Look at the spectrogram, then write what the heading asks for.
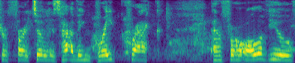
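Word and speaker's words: craic: Good spirits, good fun, good crack. And it's spelled C-R-A-I-C, just in case you think there might be some confusion there.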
